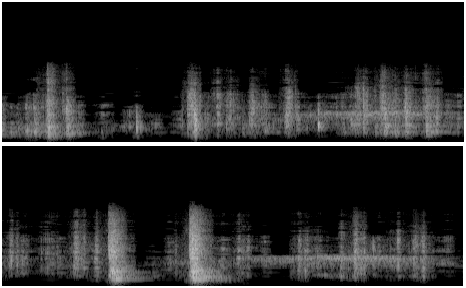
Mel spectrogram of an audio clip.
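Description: door opening and closing

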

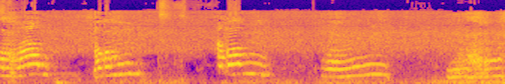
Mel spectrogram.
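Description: cat meowing

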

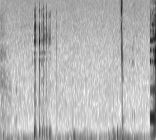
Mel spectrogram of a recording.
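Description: burp

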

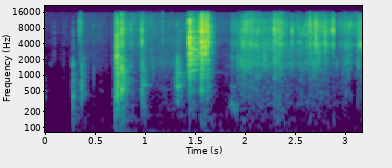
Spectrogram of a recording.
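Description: crinkling packaging being opened

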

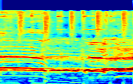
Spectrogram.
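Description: football fans cheering

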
